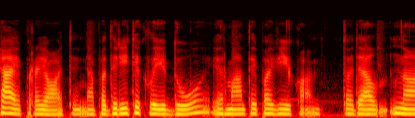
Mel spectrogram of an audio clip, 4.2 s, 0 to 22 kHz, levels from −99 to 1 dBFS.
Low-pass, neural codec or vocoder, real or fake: 10.8 kHz; none; real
